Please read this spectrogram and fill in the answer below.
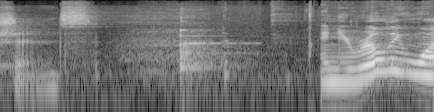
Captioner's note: bowl clatters lightly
